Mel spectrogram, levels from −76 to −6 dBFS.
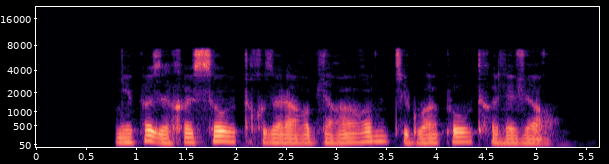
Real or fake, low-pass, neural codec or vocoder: fake; 7.2 kHz; codec, 44.1 kHz, 7.8 kbps, Pupu-Codec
